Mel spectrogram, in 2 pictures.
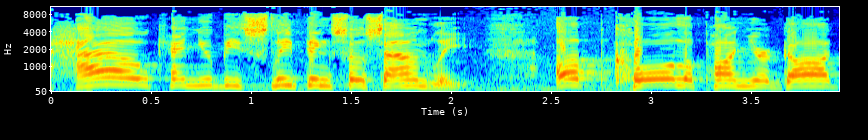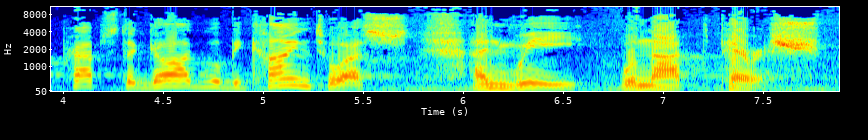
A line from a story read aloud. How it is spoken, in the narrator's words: The captain cried out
